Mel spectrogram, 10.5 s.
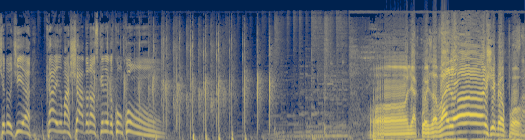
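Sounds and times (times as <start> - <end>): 
speech: 0.0 - 3.4, 7.7 - 10.4
applause for a birthday: 1.7 - 5.7.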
